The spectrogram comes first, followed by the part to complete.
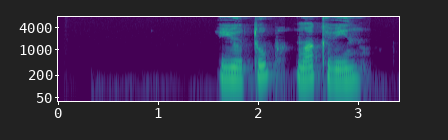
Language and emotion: Russian, neutral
